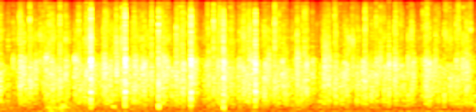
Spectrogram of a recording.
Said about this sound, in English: Round of applause with your best expressions, Mr. Stephen Abiodun for his first training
